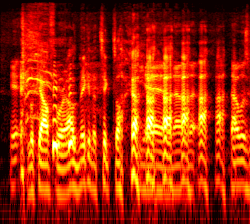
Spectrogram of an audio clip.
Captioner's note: laugh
